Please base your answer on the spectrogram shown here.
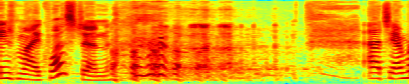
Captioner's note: laughter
